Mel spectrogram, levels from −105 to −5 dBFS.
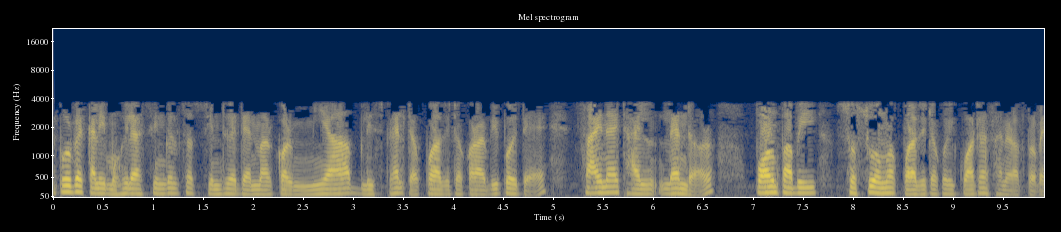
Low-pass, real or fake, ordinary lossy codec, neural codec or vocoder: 3.6 kHz; real; none; none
